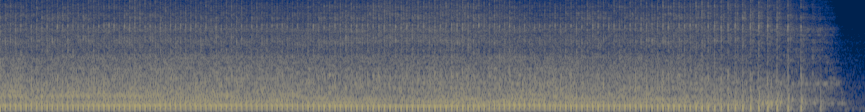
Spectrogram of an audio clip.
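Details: Murray push mower with Briggs Classic engine, governor spring apparently missing, throttle pulled out for more rpm: brisk, even single-cylinder putter at raised steady speed for five seconds, then shut off and winding down; normal fast idle.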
